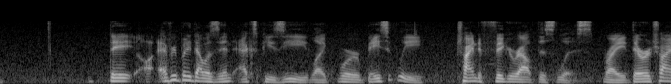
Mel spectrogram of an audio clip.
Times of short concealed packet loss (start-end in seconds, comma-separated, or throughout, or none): none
